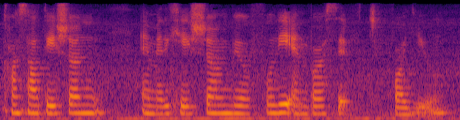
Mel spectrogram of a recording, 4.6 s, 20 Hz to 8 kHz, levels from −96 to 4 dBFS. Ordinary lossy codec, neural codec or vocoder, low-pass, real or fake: MP3, 48 kbps; none; 7.2 kHz; real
